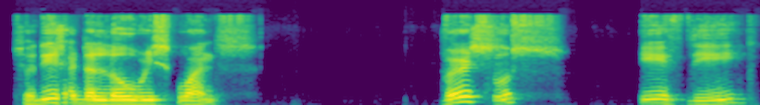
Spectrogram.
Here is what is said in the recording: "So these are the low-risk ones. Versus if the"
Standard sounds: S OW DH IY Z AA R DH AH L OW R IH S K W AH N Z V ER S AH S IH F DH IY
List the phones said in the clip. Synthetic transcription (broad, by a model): S OW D IY S AA R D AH L OW R IH S K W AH N S V ER S AH S IH F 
